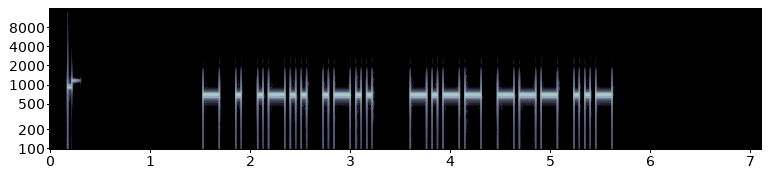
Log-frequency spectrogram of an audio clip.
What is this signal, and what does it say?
Morse code, heard as a keyed tone, about 22 wpm, 700 Hz. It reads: TELL YOU
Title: Sets of 2 Words 22wpm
